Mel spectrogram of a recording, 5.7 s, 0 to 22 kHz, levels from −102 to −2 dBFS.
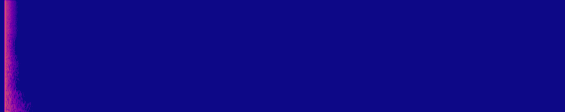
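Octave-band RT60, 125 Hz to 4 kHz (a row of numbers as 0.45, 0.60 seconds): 0.35, 0.35, 0.25, 0.20, 0.15, 0.15 seconds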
